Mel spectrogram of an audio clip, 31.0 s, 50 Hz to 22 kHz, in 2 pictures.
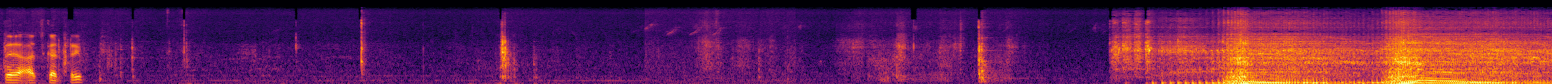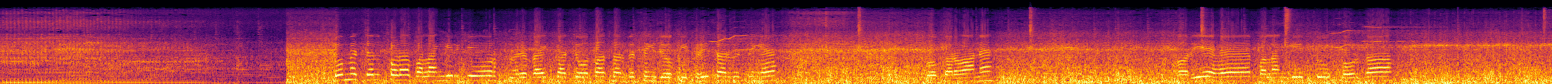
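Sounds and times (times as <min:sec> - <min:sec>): motorcycle engine starting and revving: 0:11.1 - 0:18.9.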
